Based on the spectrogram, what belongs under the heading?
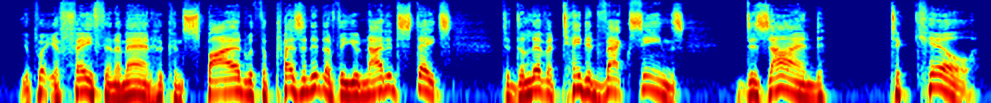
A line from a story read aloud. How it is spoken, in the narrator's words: Father shouts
